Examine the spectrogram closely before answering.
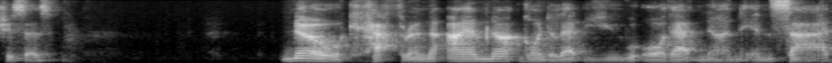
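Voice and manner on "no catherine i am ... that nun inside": loud, raised, angry heated voice. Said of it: "having an argument".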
